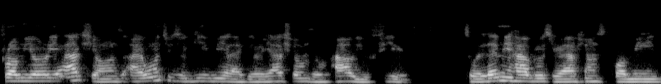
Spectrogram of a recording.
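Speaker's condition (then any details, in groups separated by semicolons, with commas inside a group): No condition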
